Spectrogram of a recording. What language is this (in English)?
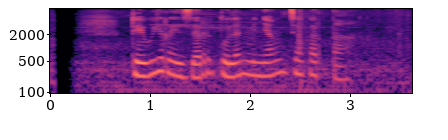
Javanese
